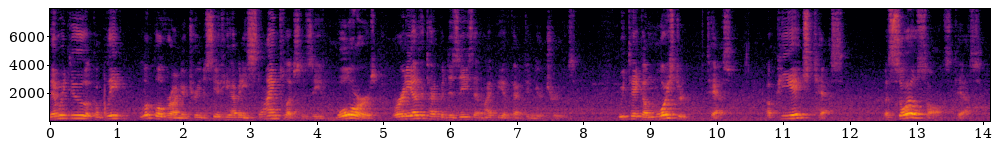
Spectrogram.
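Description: A man talks at a moderate pace amid audible room echo and light background noise. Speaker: tree doctor, certified arborist. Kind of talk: business promotional talk to camera. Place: garden. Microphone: camera far.

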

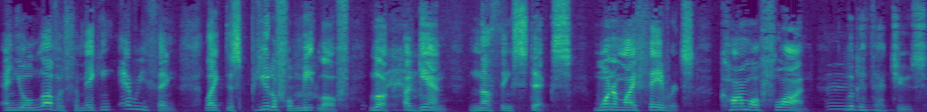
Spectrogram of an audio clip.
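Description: This man sounds enthusiastic, with a high pitch and a bright, sharp tone. His intonation is lively and his pace moderate. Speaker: TV chef and infomercial host. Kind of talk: infomercial product demonstration. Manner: enthusiastic, salesy. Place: studio. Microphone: lapel.

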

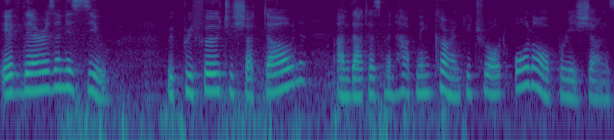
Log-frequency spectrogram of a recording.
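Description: Somewhat breathy and dark, mellow in tone, a woman speaks at a fairly quick pace with ordinary pitch variation. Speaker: former government minister. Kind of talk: interview answer. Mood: serious, measured. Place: office.

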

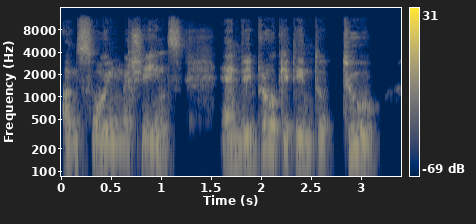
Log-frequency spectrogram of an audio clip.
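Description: A man speaks in a somewhat breathy voice against a quiet background. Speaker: presenter. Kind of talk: lecture. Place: workshop. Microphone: video call.

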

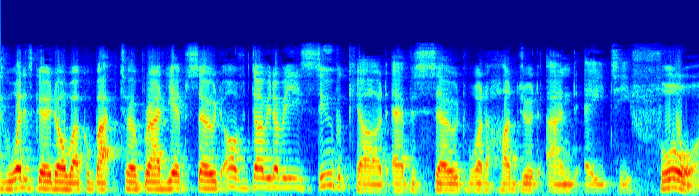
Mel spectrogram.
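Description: A raspy, put-on character voice at a low-to-middle pitch, fairly slow in pace with hardly any pauses. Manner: energetic video intro.

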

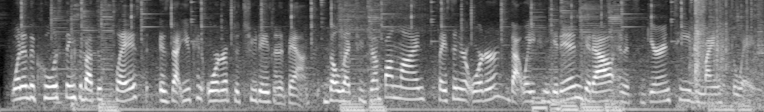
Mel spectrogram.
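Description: The speech comes at a very fast pace with ordinary pitch variation. Clear music plays in the background, and the sound is dry with no echo. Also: woman. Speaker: tour host. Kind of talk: travel show presenting. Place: street. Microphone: lapel.

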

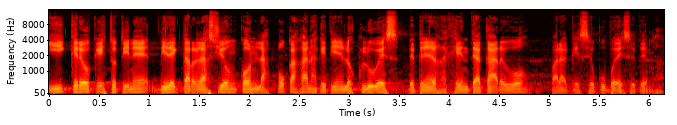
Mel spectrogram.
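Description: Rattling along at a very fast pace, a man speaks with hardly any pauses and ordinary pitch variation. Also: medium pitch for a man. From Argentina, Quilmes; Argentina. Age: 30s. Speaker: sports journalist. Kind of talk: panel discussion. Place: hall. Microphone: handheld.

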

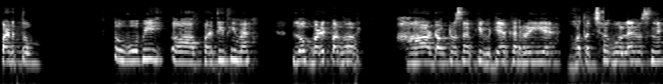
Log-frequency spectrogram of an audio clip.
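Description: A woman with a fairly high pitch speaks at a moderate pace in a monotone, flat intonation, with very even loudness and long, frequent pauses against a quiet background. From Bihar, Araria district; Bihar, India. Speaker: writer and poet; podcast guest, poet. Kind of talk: interview conversation. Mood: warm, reminiscing. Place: home room. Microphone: video call.

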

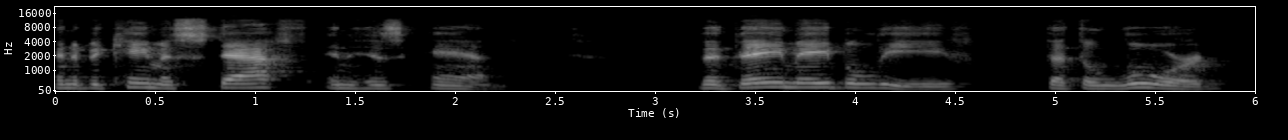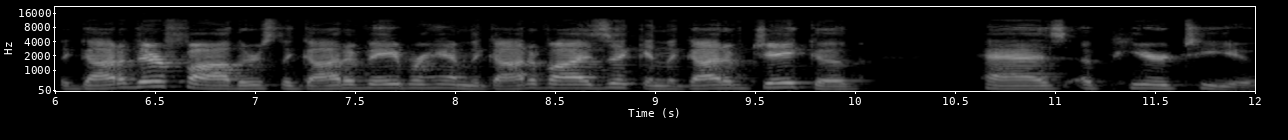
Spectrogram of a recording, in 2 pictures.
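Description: At a moderate pace, a man with a fairly high pitch speaks with ordinary pitch variation over a quiet background. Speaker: pastor. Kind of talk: Bible study lesson. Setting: video call. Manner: halting, many fillers and repetitions. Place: home room. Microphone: webcam.

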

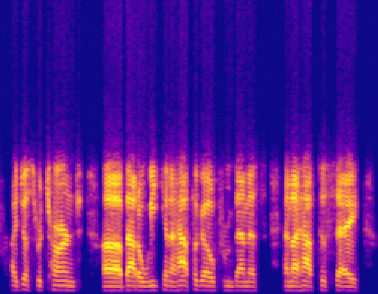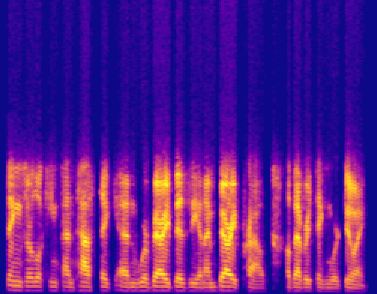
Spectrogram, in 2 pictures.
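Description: A man speaks at a fairly quick pace with monotone, flat intonation. The sound is dry with no echo, against a quiet background. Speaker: webinar host. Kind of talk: formal introduction. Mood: warm, welcoming. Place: home room. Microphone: headset.

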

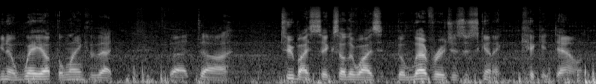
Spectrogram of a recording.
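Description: Noticeable background noise sits behind a man who speaks at a fairly quick pace with fairly even intonation, the sound dry with no echo. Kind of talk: tutorial. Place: open country. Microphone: phone near.

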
